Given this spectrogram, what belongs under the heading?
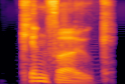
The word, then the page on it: kinfolk: British English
